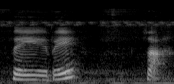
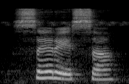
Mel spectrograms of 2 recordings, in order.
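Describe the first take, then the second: First: The z is said as a th sound. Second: The z is said as an s sound. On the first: "Na Espanha" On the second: "No Uruguai"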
